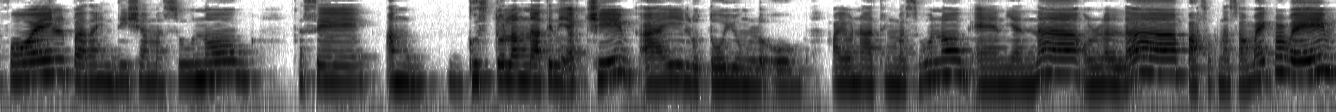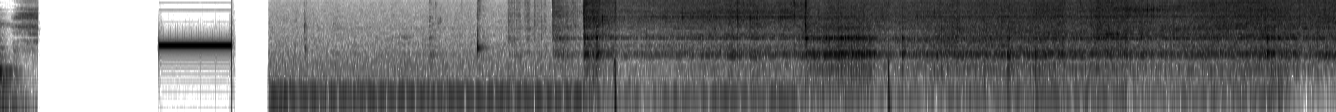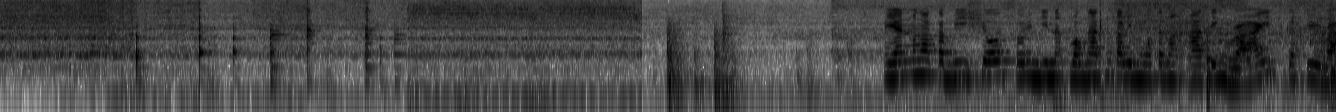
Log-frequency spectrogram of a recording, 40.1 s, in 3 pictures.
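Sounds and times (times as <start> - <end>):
test-tone beep: 15.0 - 15.7
fat sizzling in a pot: 18.2 - 40.0.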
